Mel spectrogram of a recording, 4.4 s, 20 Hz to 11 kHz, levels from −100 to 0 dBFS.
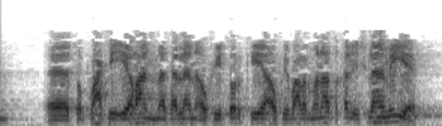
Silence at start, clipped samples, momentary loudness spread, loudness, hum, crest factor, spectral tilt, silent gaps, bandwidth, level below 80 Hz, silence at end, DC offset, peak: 0 s; under 0.1%; 5 LU; -20 LUFS; none; 14 dB; -10 dB/octave; none; 4.9 kHz; -54 dBFS; 0.05 s; under 0.1%; -6 dBFS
